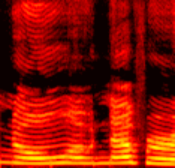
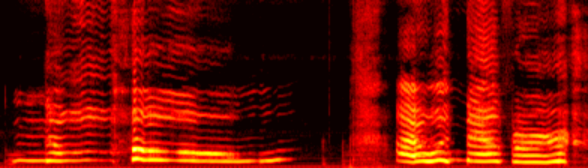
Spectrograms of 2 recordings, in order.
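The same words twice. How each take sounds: First: Mildly imitated soft protest; a lighter, quicker retold denial. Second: High, drawn-out cooing denial; tender protest. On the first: His reply to the same question. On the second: Retold or imitated. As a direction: plead it sweetly, voice pitched up. Acted tender protest to sick Ren.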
